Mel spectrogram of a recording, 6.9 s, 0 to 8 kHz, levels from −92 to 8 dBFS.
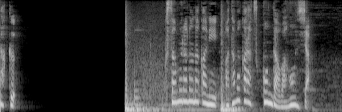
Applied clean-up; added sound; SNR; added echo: classical method log-MMSE.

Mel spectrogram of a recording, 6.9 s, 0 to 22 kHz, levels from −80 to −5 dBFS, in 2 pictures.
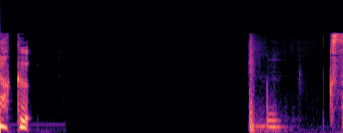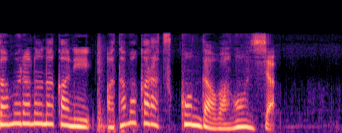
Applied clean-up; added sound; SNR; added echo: neural separator model SepFormer DNS4.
